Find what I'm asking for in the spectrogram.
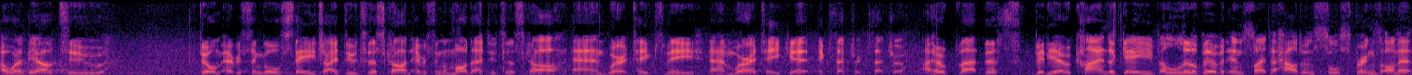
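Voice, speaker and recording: With noticeable background noise behind him, a man speaks fairly quickly at a medium pitch with fairly even intonation. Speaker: car enthusiast vlogger. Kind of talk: casual vlog. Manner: casual, relaxed.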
